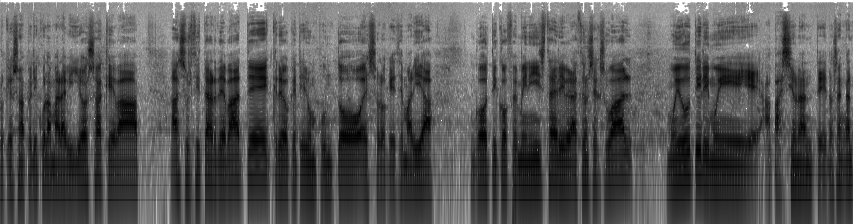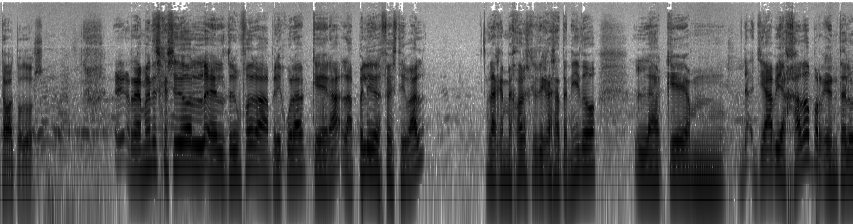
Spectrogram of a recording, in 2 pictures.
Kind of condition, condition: setting, busy venue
